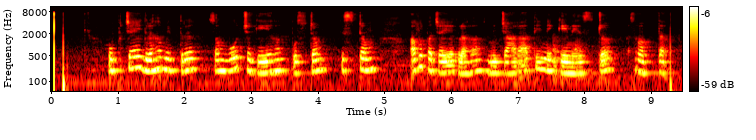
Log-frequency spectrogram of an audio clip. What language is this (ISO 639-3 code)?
san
